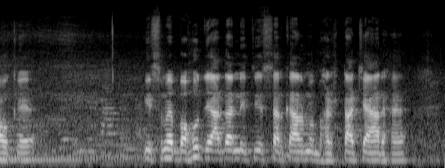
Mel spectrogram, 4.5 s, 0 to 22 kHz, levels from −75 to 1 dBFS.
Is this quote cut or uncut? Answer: uncut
